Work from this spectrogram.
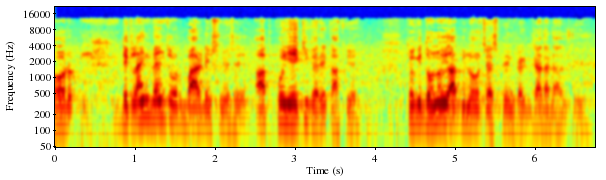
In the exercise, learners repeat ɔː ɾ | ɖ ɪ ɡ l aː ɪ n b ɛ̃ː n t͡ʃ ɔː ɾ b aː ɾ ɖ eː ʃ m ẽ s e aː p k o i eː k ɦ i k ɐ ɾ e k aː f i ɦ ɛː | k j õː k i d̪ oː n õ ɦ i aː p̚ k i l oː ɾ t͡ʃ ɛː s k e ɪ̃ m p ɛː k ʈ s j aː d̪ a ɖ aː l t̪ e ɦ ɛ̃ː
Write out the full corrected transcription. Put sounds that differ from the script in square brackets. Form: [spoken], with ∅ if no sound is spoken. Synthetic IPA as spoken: ɔː ɾ | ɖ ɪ [k] l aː ɪ n b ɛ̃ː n t͡ʃ ɔː ɾ b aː ɾ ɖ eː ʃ m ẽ s e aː p k o i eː k ɦ i k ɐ ɾ e k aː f i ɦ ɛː | k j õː k i d̪ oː n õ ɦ i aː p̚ k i l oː ɾ t͡ʃ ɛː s [p] e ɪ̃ m p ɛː k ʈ [z] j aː d̪ a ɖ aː l t̪ e ɦ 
